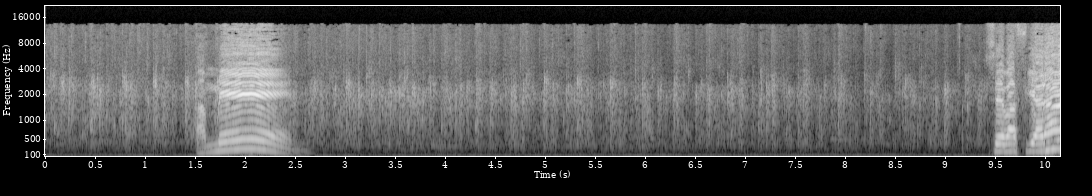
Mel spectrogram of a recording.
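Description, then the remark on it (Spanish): An audience applauds steadily for several seconds, a dense crowd clatter; a loud voice rings out briefly near the start and again at the end. “Pero denle un aplauso, que es todo el pueblo.”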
